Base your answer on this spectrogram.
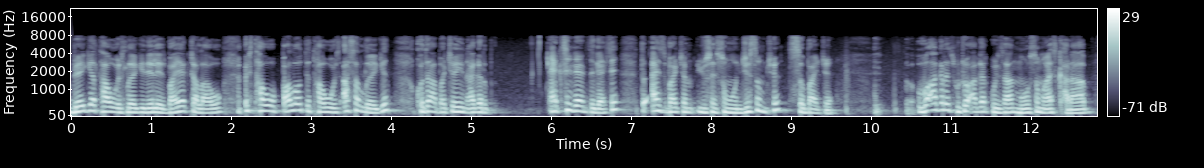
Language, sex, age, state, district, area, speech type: Kashmiri, male, 45-60, Jammu and Kashmir, Srinagar, urban, spontaneous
